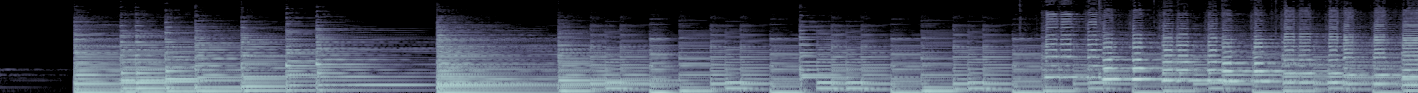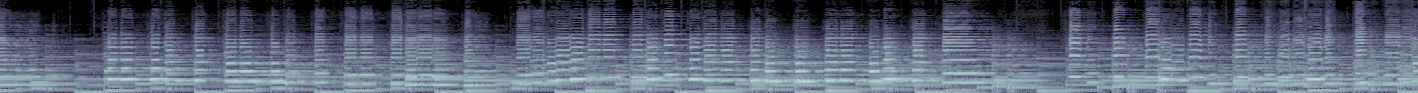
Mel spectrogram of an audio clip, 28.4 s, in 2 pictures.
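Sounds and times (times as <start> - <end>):
piano: 0.0 - 28.3
alto saxophone playing Latin rhythms: 10.2 - 28.3.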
